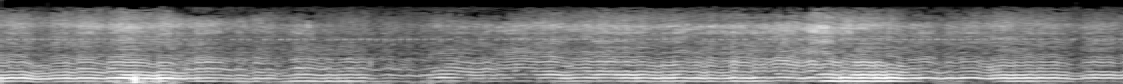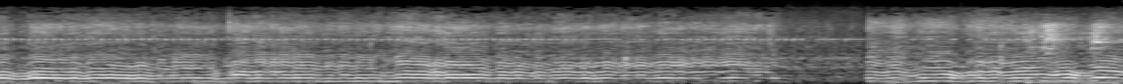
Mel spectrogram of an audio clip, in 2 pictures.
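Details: Wild bumblebee buzzing in woodland with wild violas: a rich low hum bending slightly in pitch, loud at the start and around four seconds, fading briefly near the end before returning.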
